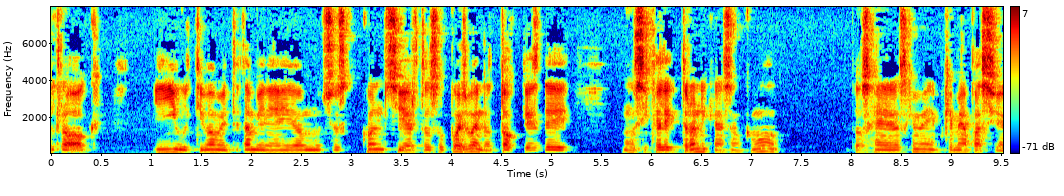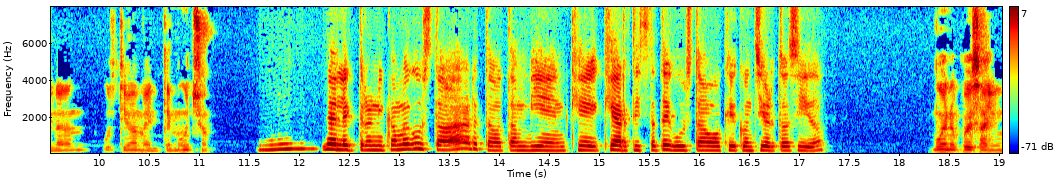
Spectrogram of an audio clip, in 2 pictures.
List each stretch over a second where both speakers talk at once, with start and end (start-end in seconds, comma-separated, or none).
none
